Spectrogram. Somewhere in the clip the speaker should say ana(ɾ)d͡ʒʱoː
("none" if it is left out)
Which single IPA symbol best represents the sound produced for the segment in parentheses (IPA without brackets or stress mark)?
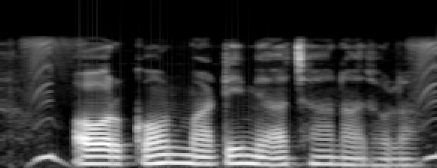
none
